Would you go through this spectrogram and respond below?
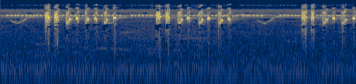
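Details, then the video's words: Van Hasselt's sunbird song used to make another bird answer: bursts of fast, very high twittering notes, each burst about a second long, broken by pauses with a thin, steady high whine and brief upward-sliding whistles. "Kolibri wulung langsung nyaut dengar ini"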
